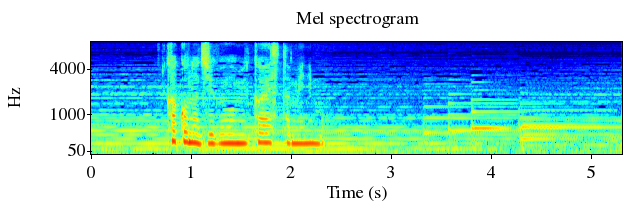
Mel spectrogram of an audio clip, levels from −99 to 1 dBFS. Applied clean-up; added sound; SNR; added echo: none; none; none; none.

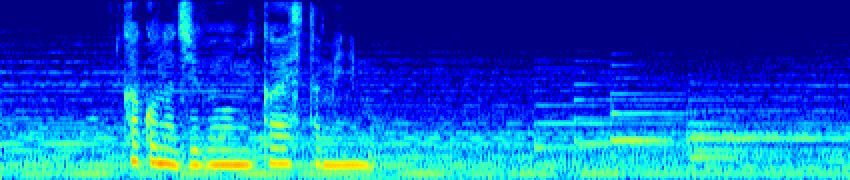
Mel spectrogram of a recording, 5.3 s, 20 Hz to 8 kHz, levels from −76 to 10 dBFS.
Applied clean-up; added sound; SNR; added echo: none; Mechanical fan; 14 dB; none.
